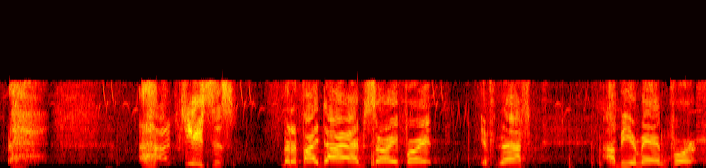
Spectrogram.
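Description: An elderly man speaks in a worried, pleading voice.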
